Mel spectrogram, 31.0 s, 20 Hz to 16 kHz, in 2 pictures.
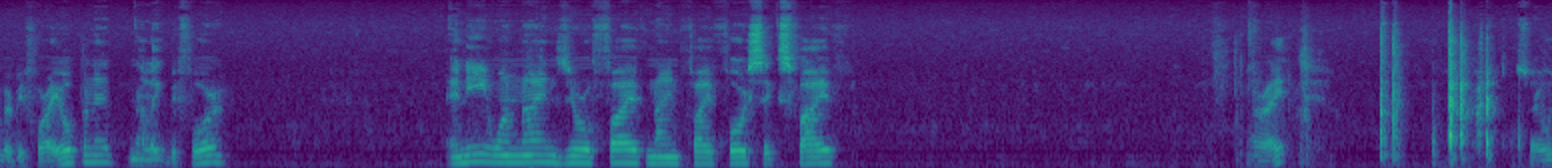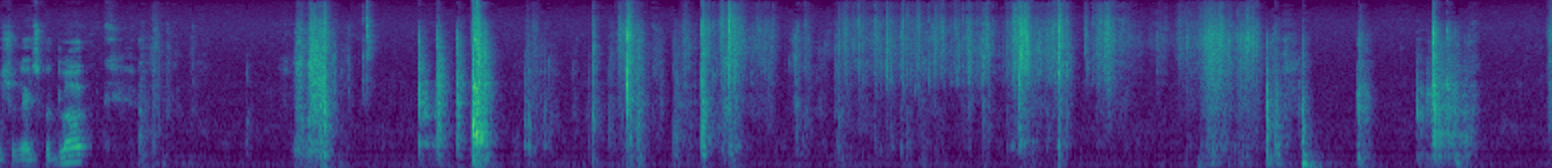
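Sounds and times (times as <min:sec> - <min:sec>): plastic wrapping crinkling and tearing: 0:20.8 - 0:28.3.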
